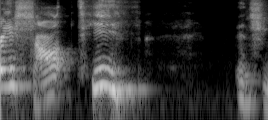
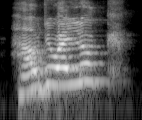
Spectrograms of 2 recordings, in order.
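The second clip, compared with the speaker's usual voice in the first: loud, higher-pitched preening; showing off; 7 semitones higher, 10 dB louder than usual. A narrator's reading. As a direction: strike a pose with your voice, loudly. Mister Dog strikes a pose.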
